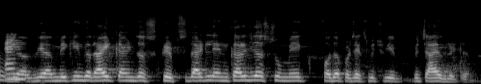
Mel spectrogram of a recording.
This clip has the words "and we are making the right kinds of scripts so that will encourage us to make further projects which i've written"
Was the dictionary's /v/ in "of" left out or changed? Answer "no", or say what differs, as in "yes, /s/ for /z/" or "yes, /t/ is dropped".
no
